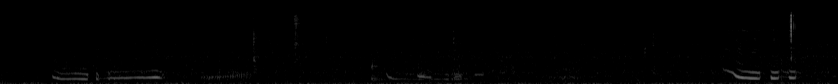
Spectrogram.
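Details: Soft meows from a domestic cat waking from sleep, heard in a small quiet room: faint wavering calls near one second, a short one around four seconds, and a brief rising-falling meow near seven seconds, with low hiss between.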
